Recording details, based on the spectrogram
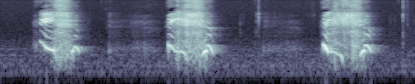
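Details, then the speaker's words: Three forceful, partly held-back sneezes about two seconds apart from a congested adult still sick with a cold plus tree-pollen allergy, sneezing while reading aloud. "normally my uh allergies aren't so bad this time of year but i i think that i i think um the cold makes it worse and and i also i sneeze more when i when i talk that's why the reading makes me see so so much"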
